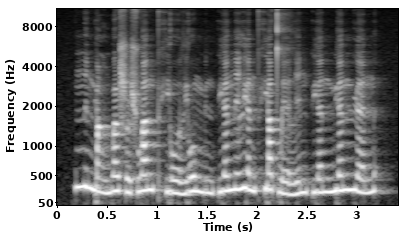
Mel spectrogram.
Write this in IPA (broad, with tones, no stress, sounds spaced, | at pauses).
n̪ i˥˩ n̪ j ɑ˩ ŋ m w ä˥˩ ʂ ɻ̩˩ ʂ w a˥ n pʰ j o˨˩ ʊ̯ l j o˥˩ ʊ̯ m y˨˩ n p j ɛ˥ n i˥ l j ɛ˧˥ n pʰ j ä˥˩ t̪ w e˨˩ ɪ̯ l i˥˩ n p j ɛ˥ n m j ɛ˥ n n̪ ɥ ɛ˧˥ n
